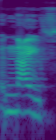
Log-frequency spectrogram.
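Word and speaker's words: knife: जैसे हम लोग नाइफ नाइफ बोलते हैं, लेकिन क्या लिखते हैं, के लिखते हैं, ठीक है। तो के क्या हो जाता है, साइलेंट हो जाता है, ठीक है।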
